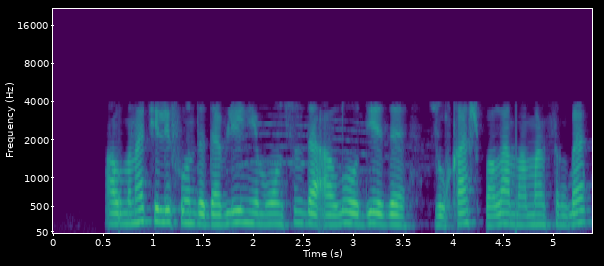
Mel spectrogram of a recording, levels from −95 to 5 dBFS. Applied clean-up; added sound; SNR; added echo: none; none; none; none.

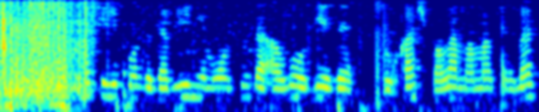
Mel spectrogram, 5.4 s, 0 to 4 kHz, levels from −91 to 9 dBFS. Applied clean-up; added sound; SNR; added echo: classical method Wiener filter.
